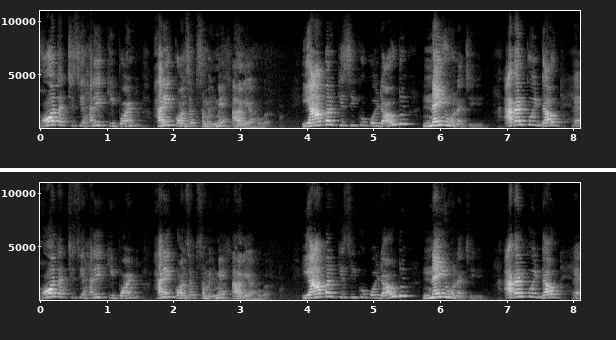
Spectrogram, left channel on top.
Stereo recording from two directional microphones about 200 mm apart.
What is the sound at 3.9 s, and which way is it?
A woman's voice, 25° left (ahead or behind).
